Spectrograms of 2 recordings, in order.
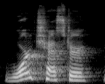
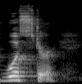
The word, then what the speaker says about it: Worcester: Um, I got really mad living on the East Coast because you have Worcester, nope, pronounced Worcester.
